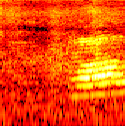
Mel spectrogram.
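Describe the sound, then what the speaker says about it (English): A pet cat fusses for its food behind a cook in a home kitchen, giving a rising, drawn-out meow near the end over a soft background hum with a radio playing. "I have a kitty cat behind me fussing, telling me that he wants his food too"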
